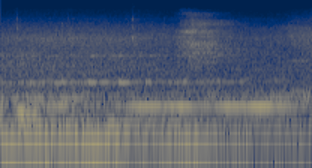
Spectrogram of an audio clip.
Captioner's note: inhales oxygen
